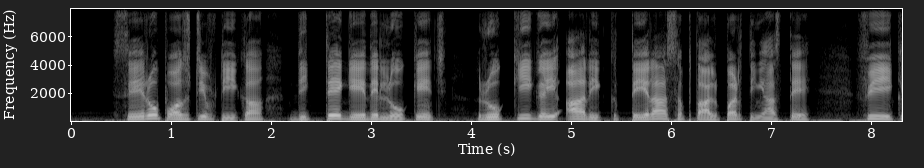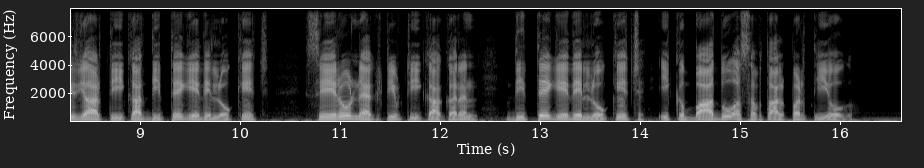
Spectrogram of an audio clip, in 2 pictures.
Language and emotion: Dogri, neutral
